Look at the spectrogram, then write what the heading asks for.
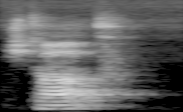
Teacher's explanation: B samiti niyə çevrilir? P samitinə çevrilir.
